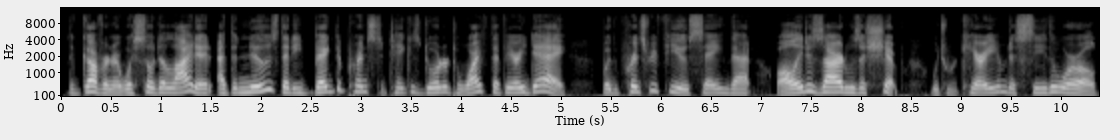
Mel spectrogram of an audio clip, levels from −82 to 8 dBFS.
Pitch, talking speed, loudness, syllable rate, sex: 190 Hz, 245 wpm, -20 LUFS, 6.0 syllables/s, female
